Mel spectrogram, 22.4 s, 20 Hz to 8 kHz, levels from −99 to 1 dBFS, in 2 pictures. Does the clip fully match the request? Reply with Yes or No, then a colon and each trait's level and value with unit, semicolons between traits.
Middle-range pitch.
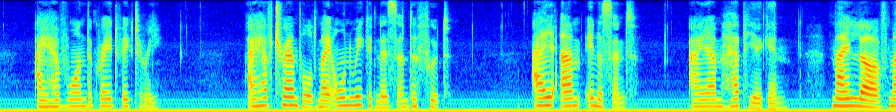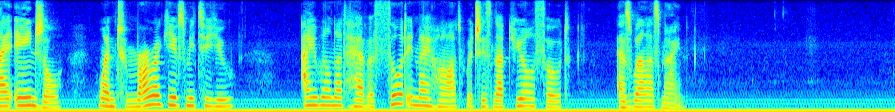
Yes: medium, 180 Hz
